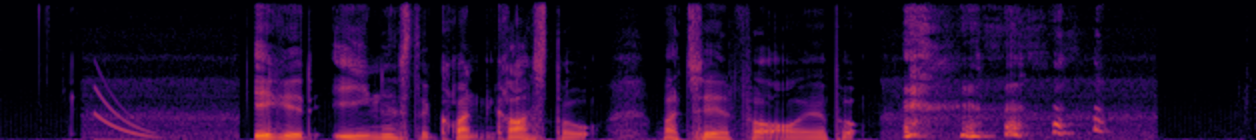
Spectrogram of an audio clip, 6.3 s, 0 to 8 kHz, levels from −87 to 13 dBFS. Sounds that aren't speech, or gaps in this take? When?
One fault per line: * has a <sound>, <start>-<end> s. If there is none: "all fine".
* has a chirp, 0.5-0.9 s
* has a laugh, 4.5-5.6 s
